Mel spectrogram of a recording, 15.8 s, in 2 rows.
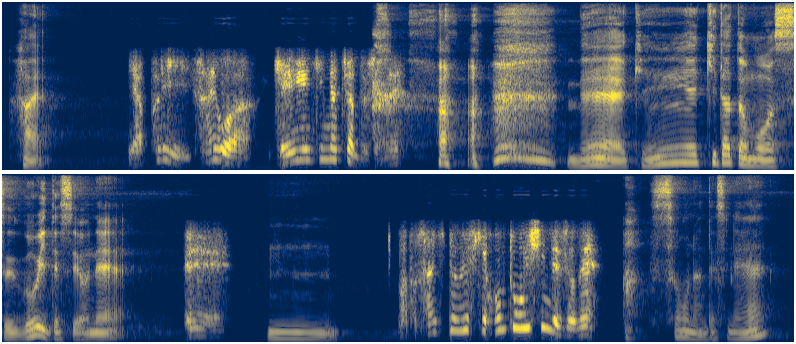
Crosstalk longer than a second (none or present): none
